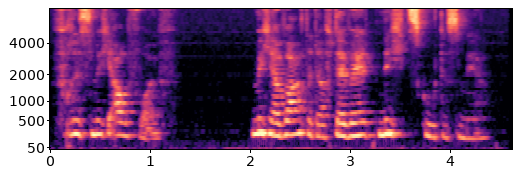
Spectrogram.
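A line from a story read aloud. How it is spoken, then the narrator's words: Firm steady voice. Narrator (German): sprach sie mit fester Stimme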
